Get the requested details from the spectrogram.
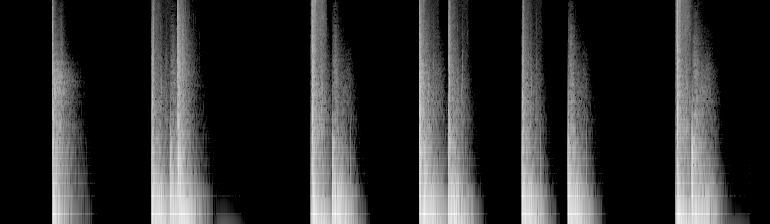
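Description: Boxing gloves thud hard in quick punches.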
